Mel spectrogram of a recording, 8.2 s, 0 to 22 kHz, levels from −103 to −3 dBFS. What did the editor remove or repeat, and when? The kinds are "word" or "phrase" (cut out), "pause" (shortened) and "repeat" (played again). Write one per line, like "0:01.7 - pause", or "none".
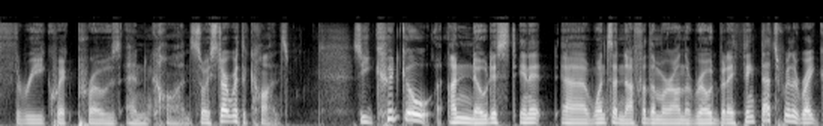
none

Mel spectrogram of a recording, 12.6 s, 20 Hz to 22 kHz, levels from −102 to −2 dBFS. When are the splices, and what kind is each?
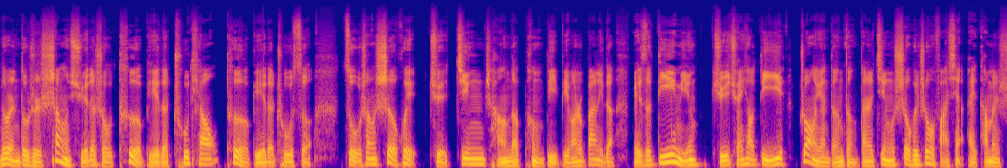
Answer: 0:09.9 - pause

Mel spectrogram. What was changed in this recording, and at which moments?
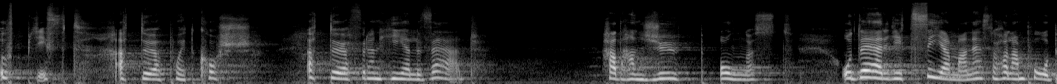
none

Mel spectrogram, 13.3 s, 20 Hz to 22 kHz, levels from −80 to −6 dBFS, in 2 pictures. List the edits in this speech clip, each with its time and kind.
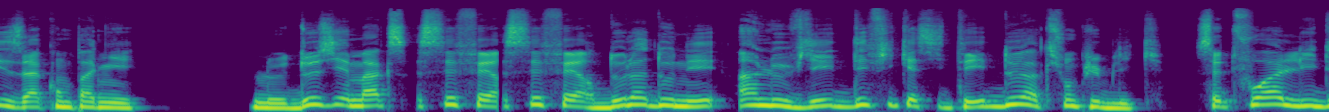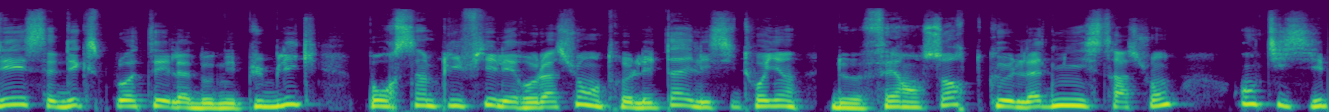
0:02.5 - repeat
0:10.7 - pause

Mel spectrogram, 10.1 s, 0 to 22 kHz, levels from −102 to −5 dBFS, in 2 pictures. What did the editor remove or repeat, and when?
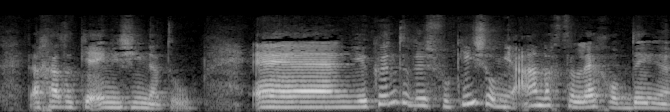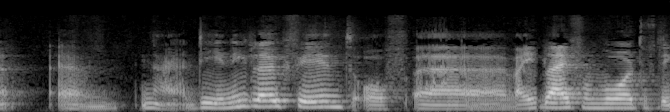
0:09.0 - word

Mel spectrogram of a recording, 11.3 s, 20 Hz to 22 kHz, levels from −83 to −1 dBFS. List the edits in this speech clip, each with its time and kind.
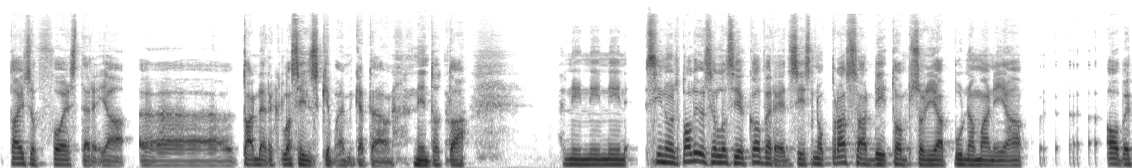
0:02.4 - pause
0:06.4 - pause

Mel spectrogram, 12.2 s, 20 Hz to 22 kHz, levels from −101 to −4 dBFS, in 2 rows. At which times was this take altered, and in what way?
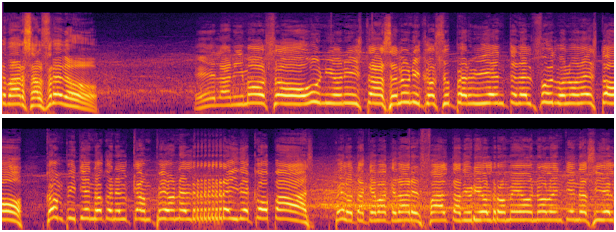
none

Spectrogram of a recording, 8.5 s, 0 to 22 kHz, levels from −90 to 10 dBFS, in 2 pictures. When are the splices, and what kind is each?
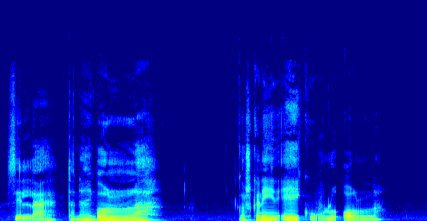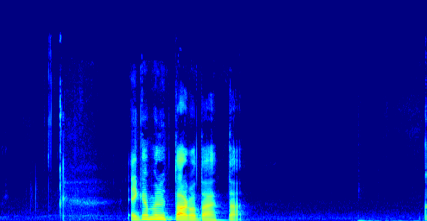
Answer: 0:01.0 - word

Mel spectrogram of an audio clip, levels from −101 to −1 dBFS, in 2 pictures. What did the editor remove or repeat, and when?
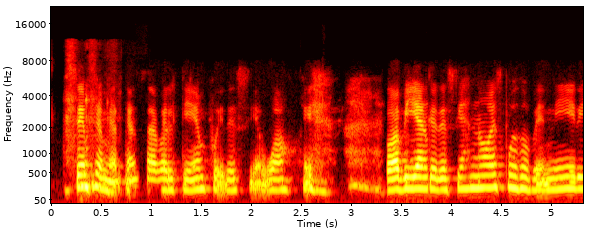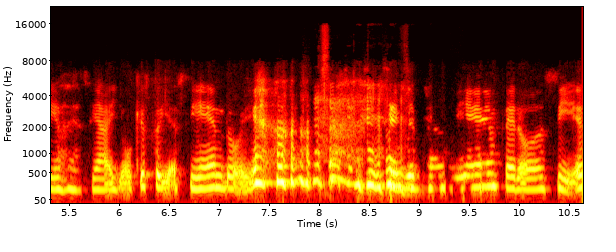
0:03.4 - word
0:03.8 - word
0:04.5 - phrase

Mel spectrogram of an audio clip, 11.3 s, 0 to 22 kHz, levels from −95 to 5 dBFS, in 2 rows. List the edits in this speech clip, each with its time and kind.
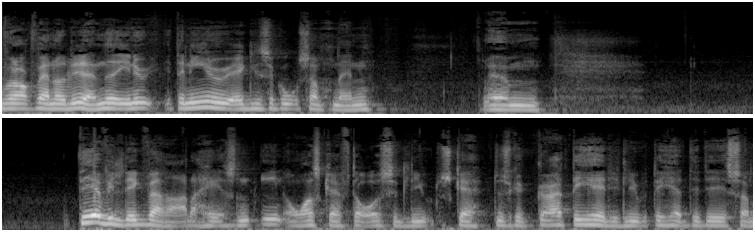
none

